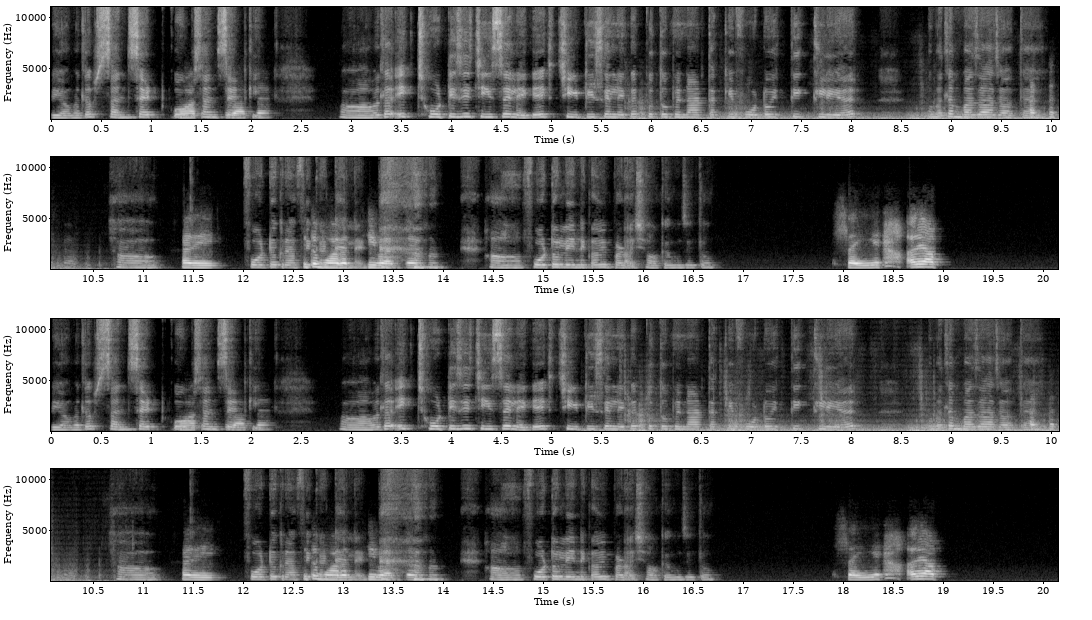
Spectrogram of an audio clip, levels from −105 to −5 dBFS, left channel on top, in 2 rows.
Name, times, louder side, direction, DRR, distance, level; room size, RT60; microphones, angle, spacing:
voice 1, 0.0-2.1 2.4-2.5 2.9-8.1 8.8-9.9 10.7-11.2 12.1-16.7, left 2 dB, 15° left, 0.5 m, -35 dB
voice 2, 1.7-2.2 10.2-10.3 11.4-11.8 12.7-13.7 18.0-18.9, left 4 dB, 75° left, 0.7 m, -26 dB
Wind, 5.3-10.9, right 2 dB, 75° right, 0.7 m, -40 dB
12.0 x 4.9 x 2.8 m
head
